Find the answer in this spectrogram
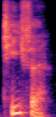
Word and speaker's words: Tifa: Get some new characters, including Tifa. Yes, who I hilariously pronounced wrong. How did you pronounce it? But I said Tiffer.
